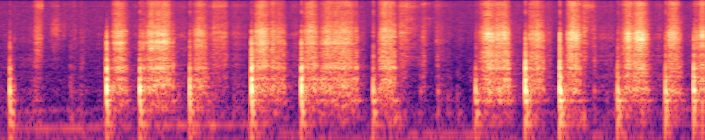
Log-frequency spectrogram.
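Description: White chalk writing Korean text on the top of a brown cardboard box, scratching and rubbing across the surface. Short sharp taps at each stroke start run into bursts of dry, bright scraping. The strokes come in irregular bursts with brief pauses between them.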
